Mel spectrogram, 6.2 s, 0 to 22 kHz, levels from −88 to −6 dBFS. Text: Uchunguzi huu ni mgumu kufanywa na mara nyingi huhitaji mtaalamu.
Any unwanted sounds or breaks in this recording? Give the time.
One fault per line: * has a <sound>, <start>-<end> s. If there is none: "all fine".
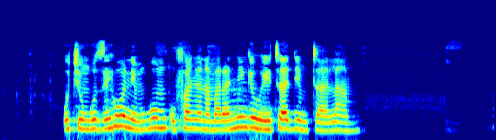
all fine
